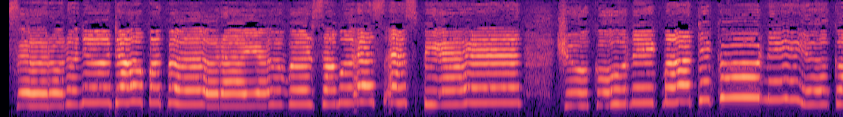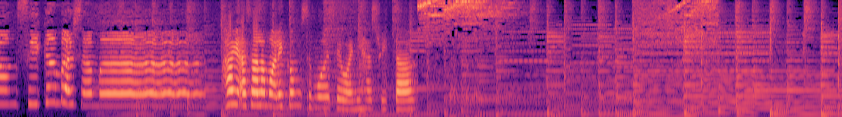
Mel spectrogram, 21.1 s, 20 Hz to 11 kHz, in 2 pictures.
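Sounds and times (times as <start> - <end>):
woman singing unaccompanied: 0.1 - 15.7.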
